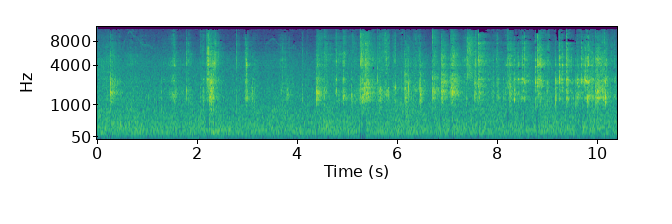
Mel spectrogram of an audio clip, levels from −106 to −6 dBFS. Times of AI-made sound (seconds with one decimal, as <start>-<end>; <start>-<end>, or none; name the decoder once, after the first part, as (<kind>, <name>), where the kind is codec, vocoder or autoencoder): 2.2-4.0 (vocoder, Vocos); 7.7-9.5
